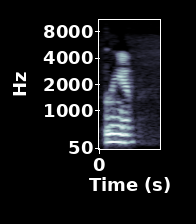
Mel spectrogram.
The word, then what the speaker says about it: Lyanna: Would you rather have Lyanna, is that how you say it? – Lyanna.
